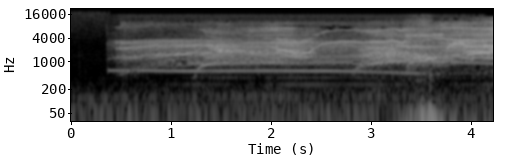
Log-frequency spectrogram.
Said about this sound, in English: What did that sound like, this spiritual entity? What did that sound like? So I actually, you know, for this podcast, I screen recorded a clip of the screams, if you are ready.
